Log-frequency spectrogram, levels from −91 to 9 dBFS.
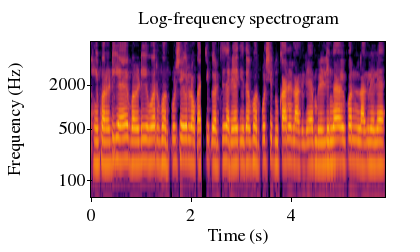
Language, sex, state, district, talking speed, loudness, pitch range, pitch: Marathi, male, Maharashtra, Chandrapur, 215 wpm, -16 LUFS, 170-180 Hz, 175 Hz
